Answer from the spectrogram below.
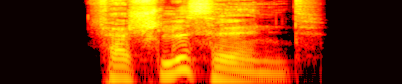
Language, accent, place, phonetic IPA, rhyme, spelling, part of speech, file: German, Germany, Berlin, [fɛɐ̯ˈʃlʏsl̩nt], -ʏsl̩nt, verschlüsselnd, verb, De-verschlüsselnd.ogg
- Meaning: present participle of verschlüsseln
